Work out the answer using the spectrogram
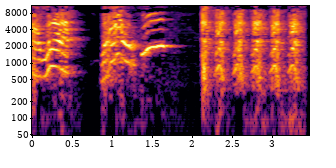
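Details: Pet talking parrot uttering a wavering, speech-like phrase, then a rising whistle, then a run of six quick harsh repeated syllables.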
